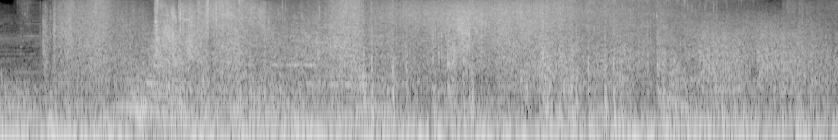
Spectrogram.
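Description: Large explosion of a ship as a timed charge sets off its powder magazine: a heavy boom right at the start that runs on as a long, deep rumble with crackling throughout.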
